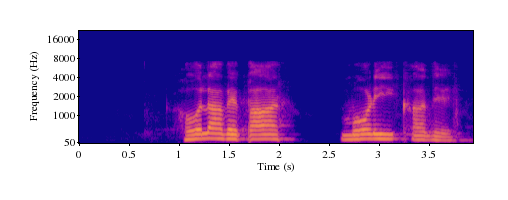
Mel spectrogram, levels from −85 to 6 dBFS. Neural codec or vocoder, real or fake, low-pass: codec, 24 kHz, 3 kbps, HILCodec; fake; 7.2 kHz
